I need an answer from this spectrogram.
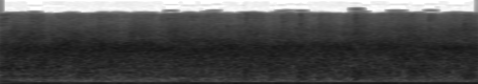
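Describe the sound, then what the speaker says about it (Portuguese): Loud, continuous applause from a large church congregation, steady and dense throughout with no pauses. "E se você crê nisso, aplaude ao Senhor."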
